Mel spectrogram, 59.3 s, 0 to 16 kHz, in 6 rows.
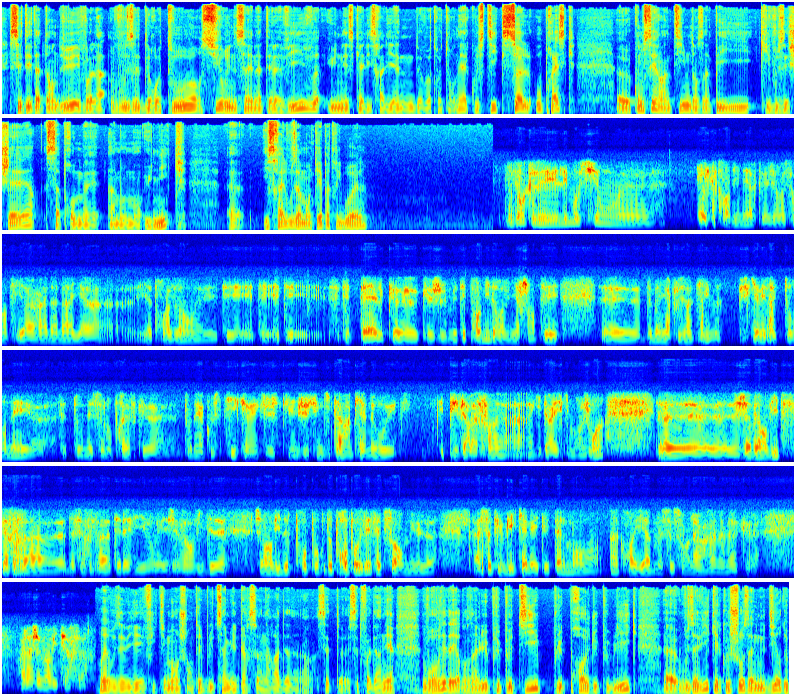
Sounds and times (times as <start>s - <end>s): Speech: 0.0s - 14.5s, 16.2s - 59.3s.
